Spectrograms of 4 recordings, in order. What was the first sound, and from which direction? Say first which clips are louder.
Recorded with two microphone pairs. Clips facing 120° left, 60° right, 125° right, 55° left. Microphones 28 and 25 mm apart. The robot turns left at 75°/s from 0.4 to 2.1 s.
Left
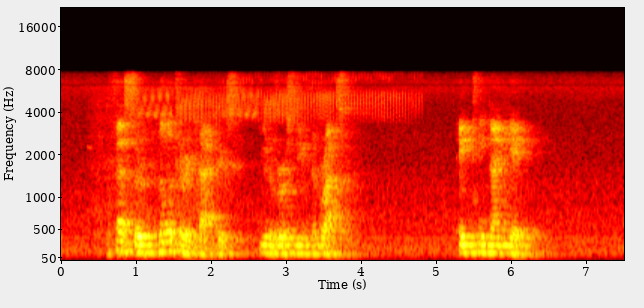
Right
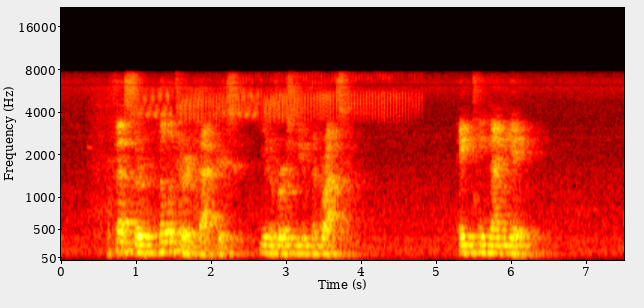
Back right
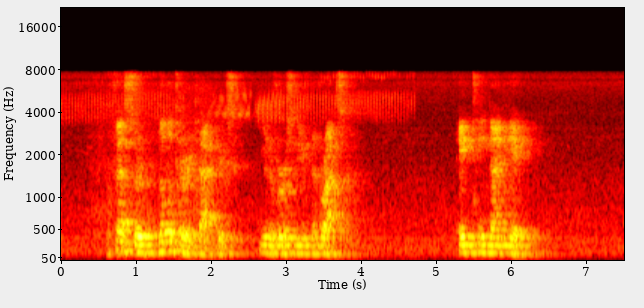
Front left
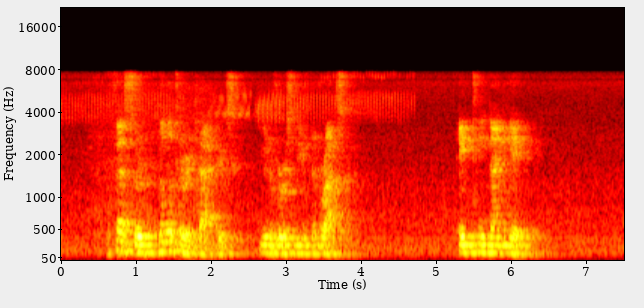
A man speaking: left 1 dB, front left 3 dB; 120° right.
